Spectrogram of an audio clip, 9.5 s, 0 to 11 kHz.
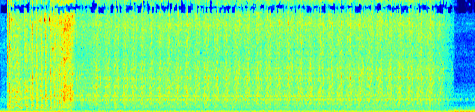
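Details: Cold morning, a reference start of the owner's own Excursion for comparison with a 7.3L Powerstroke F550 that was parked running rough: a short, quick crank, then it fires right up and settles into a steady, even diesel clatter. A healthy start.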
